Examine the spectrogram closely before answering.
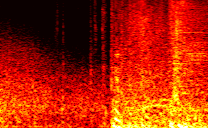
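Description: Gunfire from a video game rifle rattles in bursts.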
